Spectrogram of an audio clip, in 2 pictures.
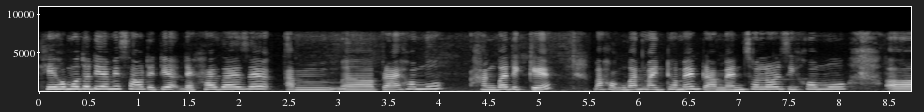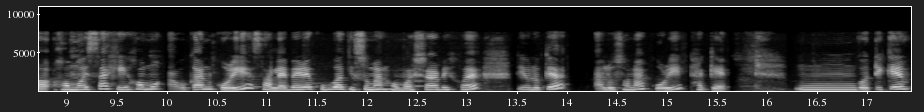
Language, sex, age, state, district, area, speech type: Assamese, female, 45-60, Assam, Dibrugarh, rural, spontaneous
